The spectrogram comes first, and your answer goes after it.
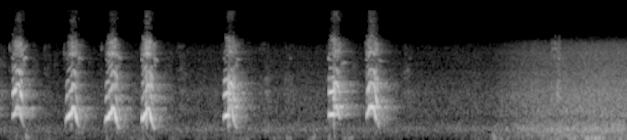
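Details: German Shepherd puppy, talkative, at home at bedtime: seven short high yappy barks in quick irregular bursts over four seconds, then a soft hiss of noise; a person speaks Bengali nearby.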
